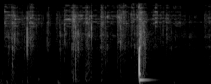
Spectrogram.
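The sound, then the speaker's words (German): A bunch of keys jangles in quick, irregular metallic clinks, with one sharper, ringing clank midway through. No one speaks. “Das, was eben noch meine Ketten waren, sind jetzt ein Schlüsselbund.”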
